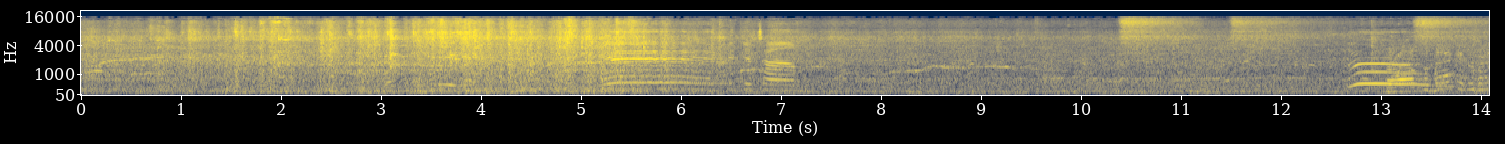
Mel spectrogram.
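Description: Kiddie roller coaster cars clattering along their steel track, loudest a few seconds in as the train passes, with voices and shouts over the fairground noise.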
